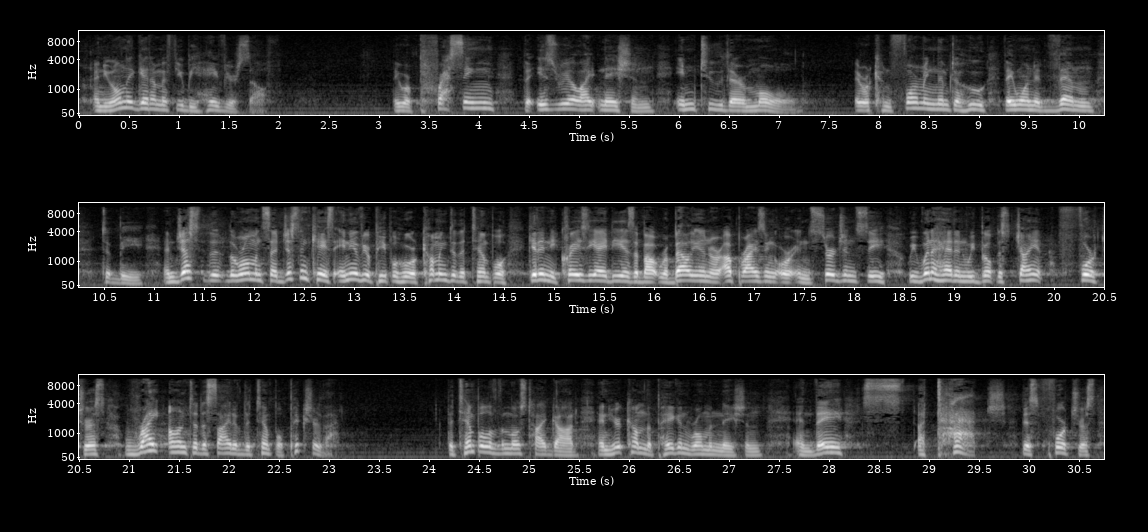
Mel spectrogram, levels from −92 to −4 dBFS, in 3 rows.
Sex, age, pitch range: male, 40-59, 110-170 Hz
